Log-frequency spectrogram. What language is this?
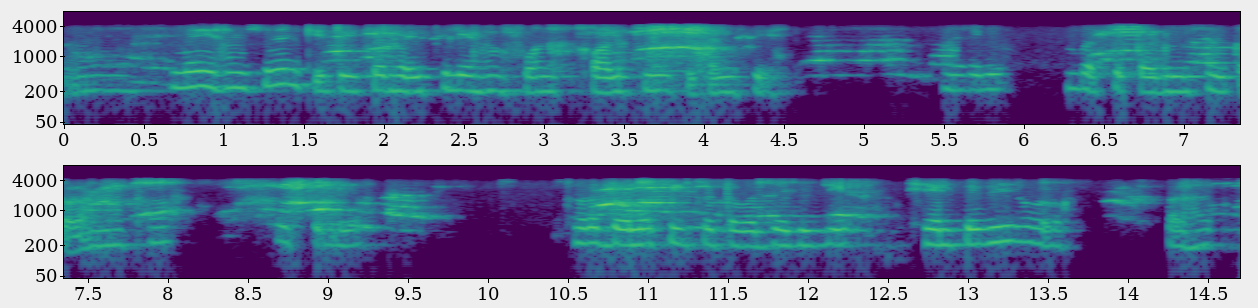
Urdu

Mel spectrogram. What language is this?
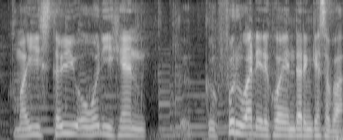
Fula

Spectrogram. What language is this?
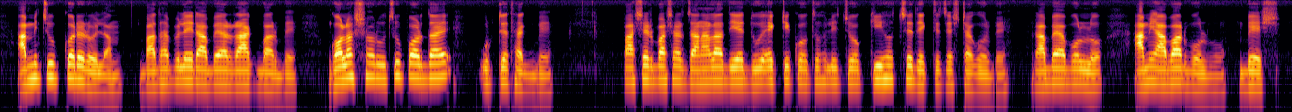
Bangla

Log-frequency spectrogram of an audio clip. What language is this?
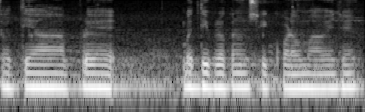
Gujarati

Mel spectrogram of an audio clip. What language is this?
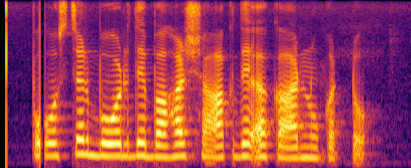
Punjabi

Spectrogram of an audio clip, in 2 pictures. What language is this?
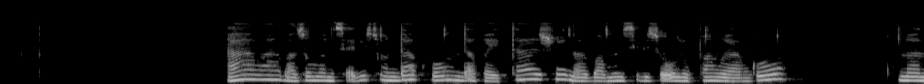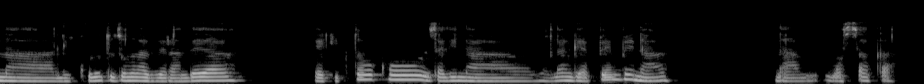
Lingala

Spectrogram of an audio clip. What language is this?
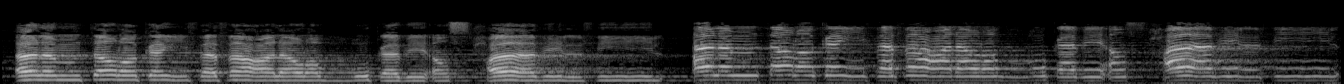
Arabic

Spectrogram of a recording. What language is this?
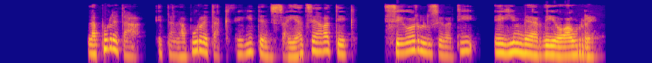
Basque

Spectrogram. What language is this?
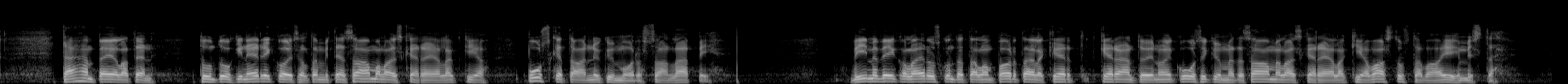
Finnish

